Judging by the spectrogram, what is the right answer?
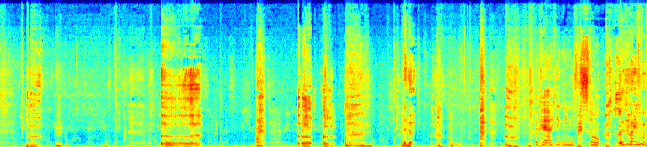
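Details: Woman burping uncontrollably after drinking Coke: repeated loud, prolonged belches between bits of talk and laughter, with music in the background.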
